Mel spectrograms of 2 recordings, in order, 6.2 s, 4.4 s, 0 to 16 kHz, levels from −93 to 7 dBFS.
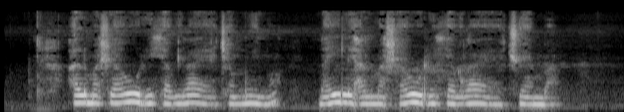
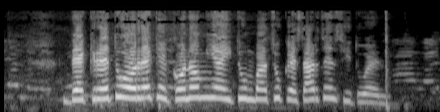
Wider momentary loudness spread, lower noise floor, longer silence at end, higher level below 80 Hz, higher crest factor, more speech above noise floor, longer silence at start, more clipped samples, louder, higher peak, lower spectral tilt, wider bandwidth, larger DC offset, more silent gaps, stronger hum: second, 12 LU vs 19 LU; first, -59 dBFS vs -42 dBFS; first, 0.65 s vs 0.5 s; about the same, -60 dBFS vs -64 dBFS; about the same, 16 dB vs 16 dB; first, 38 dB vs 25 dB; first, 0.35 s vs 0.1 s; neither; second, -22 LUFS vs -15 LUFS; second, -6 dBFS vs -2 dBFS; first, -5 dB/octave vs -2 dB/octave; about the same, 11.5 kHz vs 11.5 kHz; neither; neither; neither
